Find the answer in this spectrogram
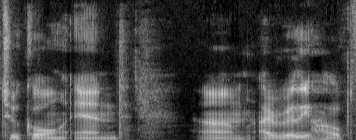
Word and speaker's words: Tuchel: hopefully the new manager tuchel will guide us in the future okay so it turns out i butchered that name it's pronounced tukel and um i really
